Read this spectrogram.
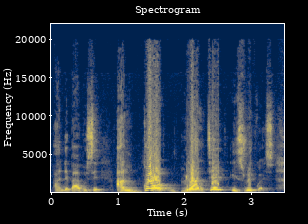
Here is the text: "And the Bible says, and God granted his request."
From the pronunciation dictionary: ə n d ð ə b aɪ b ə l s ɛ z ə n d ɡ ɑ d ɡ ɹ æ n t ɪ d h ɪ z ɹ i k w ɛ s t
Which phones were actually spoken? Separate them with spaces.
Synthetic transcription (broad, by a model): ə n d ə b aɪ b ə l s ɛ ə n ɡ ɑ d ɡ ɹ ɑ n t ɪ d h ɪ s ɹ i k w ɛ s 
